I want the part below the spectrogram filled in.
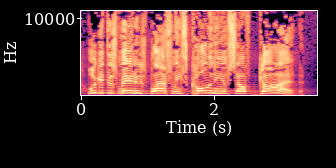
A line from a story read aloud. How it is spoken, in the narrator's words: the high priest tears his clothes and he screams out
